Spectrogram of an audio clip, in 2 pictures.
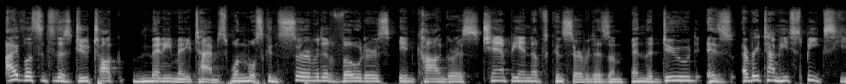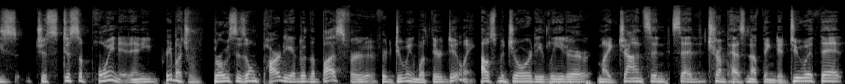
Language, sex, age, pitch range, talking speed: English, male, 30-49, 115-150 Hz, 215 wpm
